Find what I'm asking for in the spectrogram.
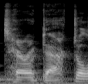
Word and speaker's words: pterodactyl: Is that like a pterodactyl or something? – Kind of the same idea, where the P is silent.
